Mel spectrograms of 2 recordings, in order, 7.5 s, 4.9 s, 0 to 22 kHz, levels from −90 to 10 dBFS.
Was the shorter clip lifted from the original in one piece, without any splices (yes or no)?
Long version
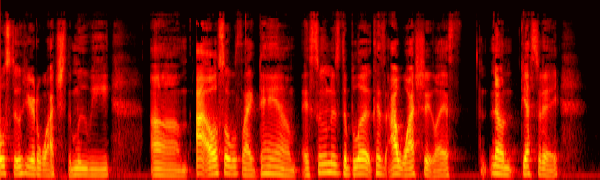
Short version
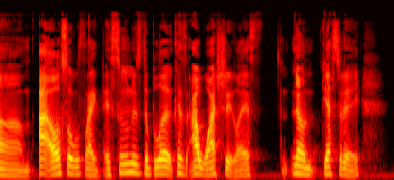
no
